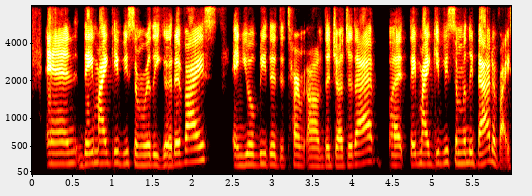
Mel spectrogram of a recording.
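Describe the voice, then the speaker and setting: A woman speaks with a New York accent at a fairly low pitch. Her pace is fairly quick against a quiet background. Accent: New York way of talking. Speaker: executive coach. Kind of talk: casual interview chat. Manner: animated, conversational.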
